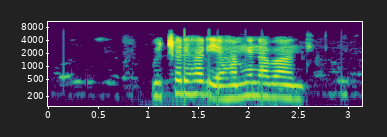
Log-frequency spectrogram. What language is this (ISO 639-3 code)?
kin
